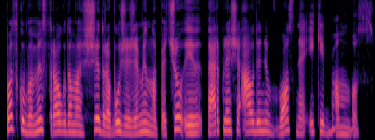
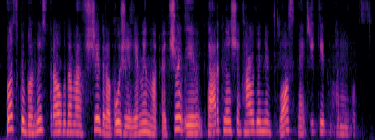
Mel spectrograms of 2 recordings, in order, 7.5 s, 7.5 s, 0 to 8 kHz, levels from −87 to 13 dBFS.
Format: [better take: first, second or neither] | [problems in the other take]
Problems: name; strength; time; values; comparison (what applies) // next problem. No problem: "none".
first | noise reduction (neural mask model DeepFilterNet 3)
